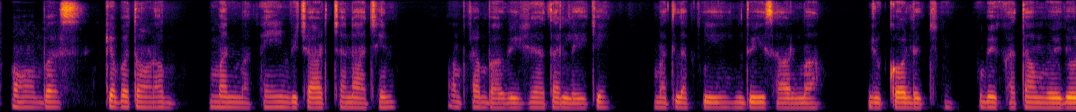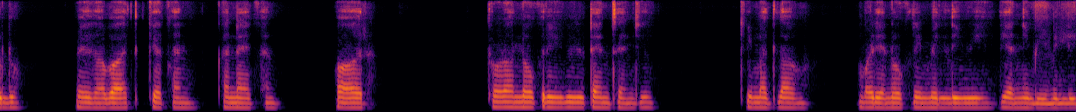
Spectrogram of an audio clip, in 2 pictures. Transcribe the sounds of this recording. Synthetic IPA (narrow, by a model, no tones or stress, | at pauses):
ɔ̃bɐs | kjɐbɐt̪aːɽ̃a | mɐnmɐ̃kʰɐĩʋɪt͡ʃaːɾt͡ʃɐnaːt͡ʃin | ɐpɾabʱɐʋɪʃat̪aleːke | mɐt̪ləbkid̪uisaːlmã | d͡ʒʱʊkːaːld̪ekʰi | ʊbʱikʰɐt̪əmʋeːɡ̪oːlu | ʋeːɡaːbaːd̪kjɐkɐn | kɐnekʰɐn | ɔːɾ | t̪ʰoːɽanɔːkɾiɦuiʈẽnsɐ̃nd͡ʒi | kimɐt̪ləb | bɐɽijanɔːkɾimɪlːiɦuijaːnibʱimɪli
